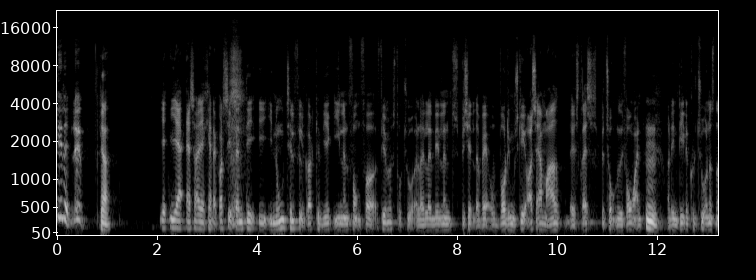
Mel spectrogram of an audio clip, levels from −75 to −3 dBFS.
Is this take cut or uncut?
uncut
